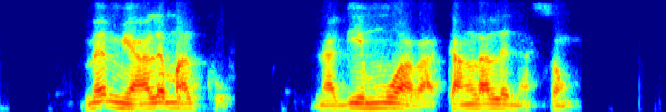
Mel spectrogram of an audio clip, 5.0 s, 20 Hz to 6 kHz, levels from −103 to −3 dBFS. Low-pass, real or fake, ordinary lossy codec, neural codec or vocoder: 5.4 kHz; fake; Opus, 16 kbps; codec, 16 kHz in and 24 kHz out, 1 kbps, XY-Tokenizer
